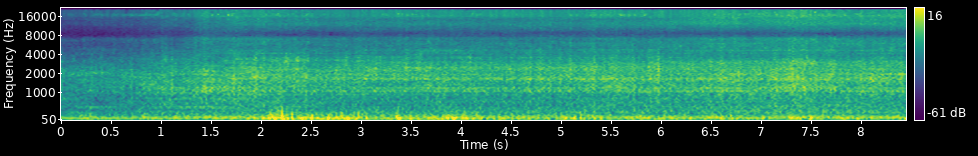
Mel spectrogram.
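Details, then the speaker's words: Diesel after replacing the throttle linkage ends and adjusting the idle: steady low rumble at a slow, even idle with no hunting, knocking or stumbling; engine idling fine. "Alright, and we are good to go. Everything seems to be alright. There's no problem."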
